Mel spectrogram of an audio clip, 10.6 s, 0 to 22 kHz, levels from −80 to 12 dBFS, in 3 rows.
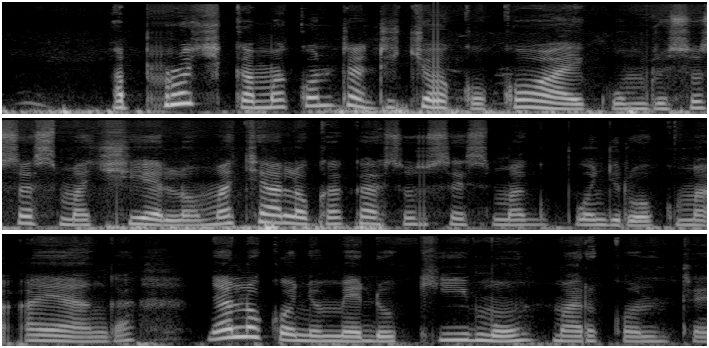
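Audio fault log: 0.77 s, 2.16 s, 4.10 s, 5.61 s: repeated buffer. A 21 ms slice, which fits a 1024-sample buffer, replays twice (once at 4.10 s). The result is a brief stutter, seen as identical waveform blocks with vertical spectrogram edges at each hard join.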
